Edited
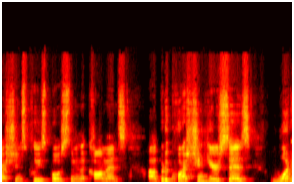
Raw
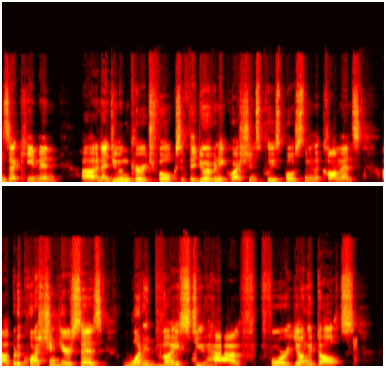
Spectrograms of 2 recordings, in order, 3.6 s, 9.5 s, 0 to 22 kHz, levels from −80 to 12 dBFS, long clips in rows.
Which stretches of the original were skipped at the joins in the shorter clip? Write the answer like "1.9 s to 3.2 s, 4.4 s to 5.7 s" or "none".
none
